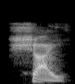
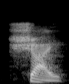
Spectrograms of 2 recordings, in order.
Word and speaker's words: xi: ये है कैपिटल शाई या फिर शी। बहुत सारे लोग इसको शी कहेंगे। जैसे Xiaomi है ना फोन का ब्रांड सुने हैं Xiaomi तो उसमें जो शी है वो बेसिकली ये है।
